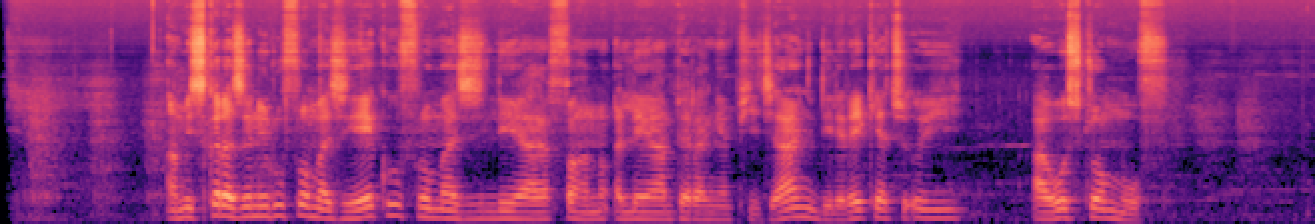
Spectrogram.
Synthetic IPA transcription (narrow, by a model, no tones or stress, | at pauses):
amisi̥kaɾazaniɾufromaziekʲufromazileafanleampeɾaɲampʰid͡ʒaɲid̪eleɾekʲat͡ʃoi | aosi̥ʈ͡ʂamimofu̥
